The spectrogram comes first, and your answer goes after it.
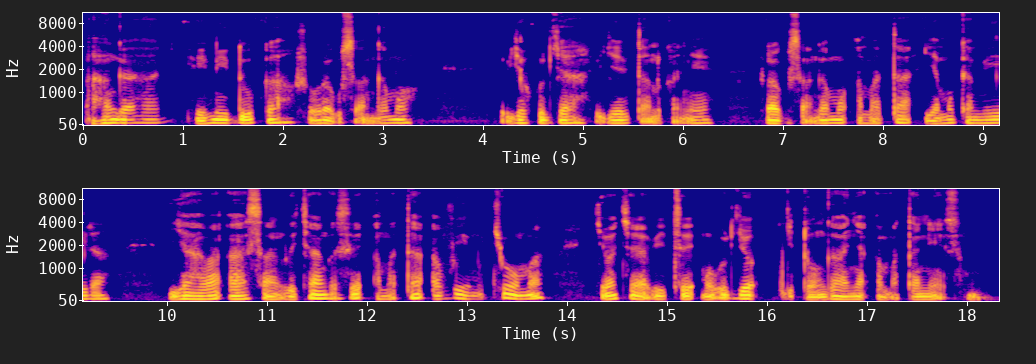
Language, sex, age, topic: Kinyarwanda, male, 25-35, finance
